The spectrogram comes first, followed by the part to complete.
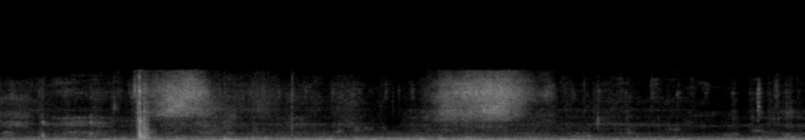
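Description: Road and engine noise inside a moving car's cabin: a steady low rumble. There is a sharp click about a second in, a low thump just after, and a short hiss in the middle.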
